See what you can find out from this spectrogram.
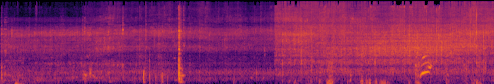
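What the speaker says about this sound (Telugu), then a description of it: "చికెన్ వేసుకున్న తర్వాత ఒక కళ పెడుతున్నా, గంటతో తిప్పుతున్నా, అటు ఇటు తిప్పేస్తే మంచిగా అంతా కలిసిపోద్ది" A ladle stirs chicken for biryani in a pot, giving soft scraping and stirring with a low sizzle that grows steadier and louder partway through, heard alone at close range.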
